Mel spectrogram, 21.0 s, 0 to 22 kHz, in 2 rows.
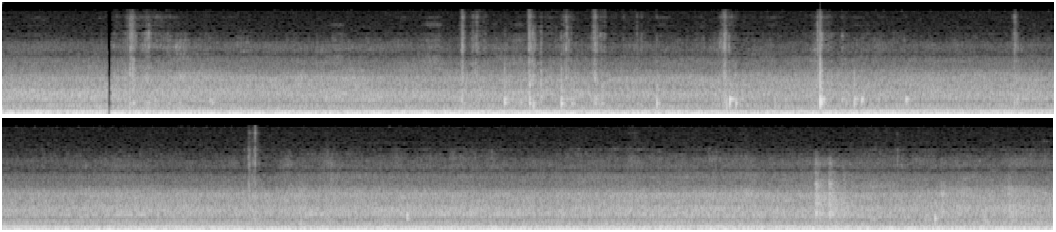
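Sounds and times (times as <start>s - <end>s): clicks and crackles of handling plastic: 1.1s - 2.4s, 4.2s - 9.2s, 12.9s - 14.7s, 18.6s - 20.7s.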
